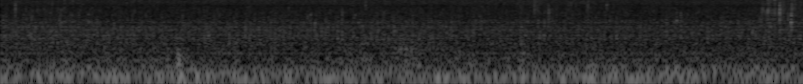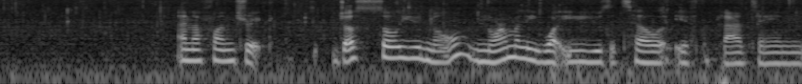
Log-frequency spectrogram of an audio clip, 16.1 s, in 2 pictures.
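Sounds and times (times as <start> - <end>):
plantain sizzling in hot oil: 0.0 - 16.0.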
